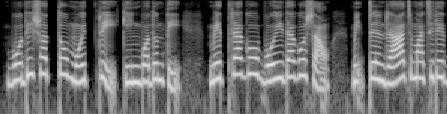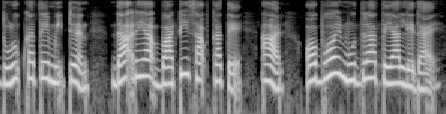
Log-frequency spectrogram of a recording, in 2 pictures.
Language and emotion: Santali, neutral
